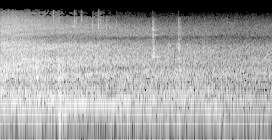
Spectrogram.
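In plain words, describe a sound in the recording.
A man talks calmly at a distance outdoors.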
